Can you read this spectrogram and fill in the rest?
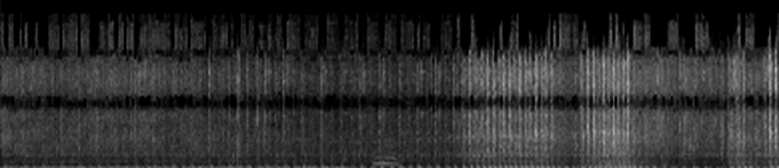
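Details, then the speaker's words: Four-wheeler run after months of winter storage: a loose metallic rattle rides the engine pulses at idle and on throttle blips, starting right after a mud run. Source not pinned down; the owner fears something broke. "I started rattling. I mean, you hear that? I hear it. It's not supposed to do that. It started doing that after I did that."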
